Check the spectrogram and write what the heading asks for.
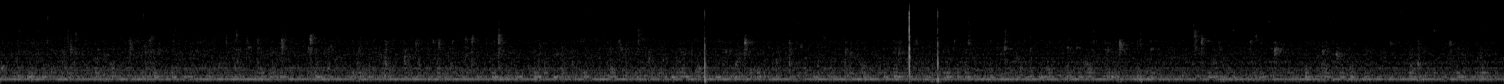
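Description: Aquarium sponge filter bubbling faintly over a steady low hum, with scattered small drip-like clicks and two sharper clicks about seven and nine seconds in.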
